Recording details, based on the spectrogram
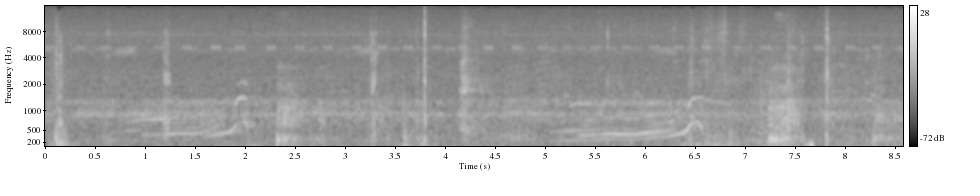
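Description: A spotted hyena gives two drawn-out calls that sweep upward in pitch, set against faint background clicks.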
